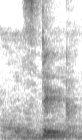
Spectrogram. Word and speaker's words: stick: क्या आपको C का अलग और K का अलग सुनाई दे रहा है? ऐसा कुछ सुनाई, दोनों ही का, C का साउंड भी क आता है और K का साउंड भी क होता है, तो क्या आपको दोनों के साउंड अलग अलग ऐसा कुछ सुनाई दे रहा है?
